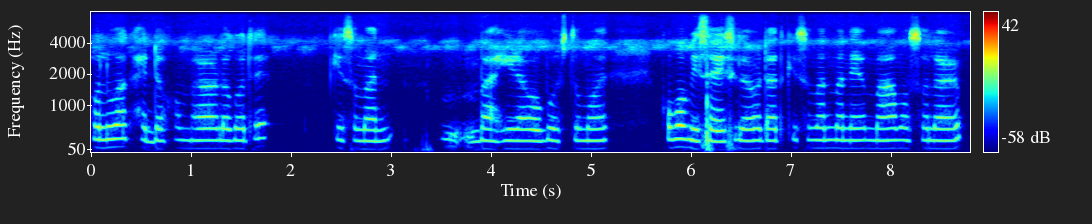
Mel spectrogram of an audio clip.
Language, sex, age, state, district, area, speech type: Assamese, female, 18-30, Assam, Jorhat, urban, spontaneous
